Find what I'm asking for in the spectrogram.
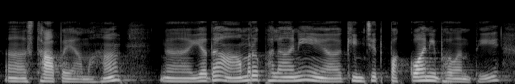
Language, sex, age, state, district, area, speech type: Sanskrit, female, 30-45, Kerala, Ernakulam, urban, spontaneous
